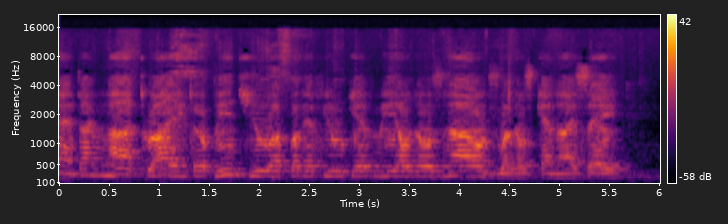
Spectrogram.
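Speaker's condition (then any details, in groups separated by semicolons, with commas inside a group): Cerebral palsy, athetoid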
